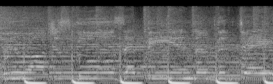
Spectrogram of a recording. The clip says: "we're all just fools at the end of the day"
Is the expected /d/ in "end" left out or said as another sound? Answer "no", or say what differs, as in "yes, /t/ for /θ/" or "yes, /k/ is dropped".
no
